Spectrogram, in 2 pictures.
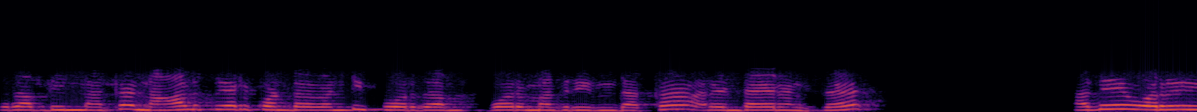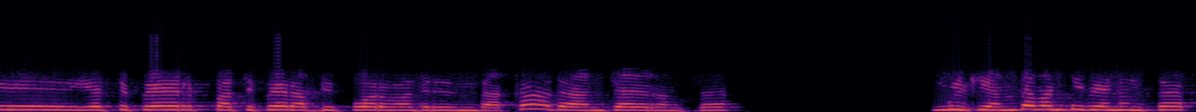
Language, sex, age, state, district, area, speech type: Tamil, female, 30-45, Tamil Nadu, Dharmapuri, rural, conversation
